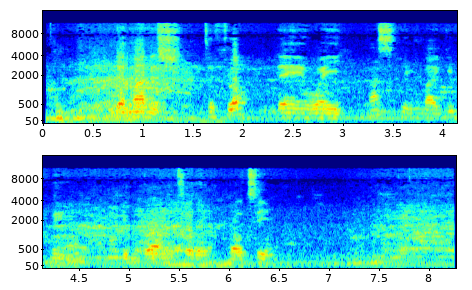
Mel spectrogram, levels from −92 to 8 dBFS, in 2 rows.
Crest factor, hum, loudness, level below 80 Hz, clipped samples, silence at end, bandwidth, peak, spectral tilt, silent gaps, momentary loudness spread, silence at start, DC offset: 20 dB; none; -25 LUFS; -44 dBFS; under 0.1%; 0 s; 11.5 kHz; -6 dBFS; -3.5 dB/octave; none; 15 LU; 0.05 s; under 0.1%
